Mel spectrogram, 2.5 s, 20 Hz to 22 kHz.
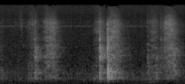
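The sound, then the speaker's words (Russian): A knife dices a cucumber on a cutting board, the cucumber cut lengthwise into four parts and then crosswise into small cubes: soft, crisp scraping chops come in uneven pairs of strokes, with one sharper knock in the middle and no voices. “Получается, один огурец у нас вдоль... на 4 части разделен, и дальше уже поперек и кубиками.”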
